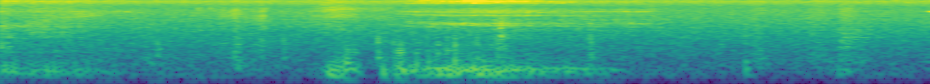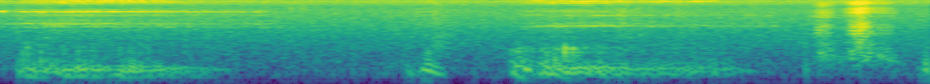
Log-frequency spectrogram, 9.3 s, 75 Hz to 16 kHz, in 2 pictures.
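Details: Sleeper snoring: soft, low rumbling snores with whistly breaths, about 24 breaths a minute, somewhat irregular, in a quiet room.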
